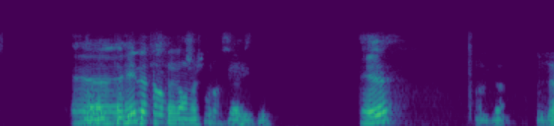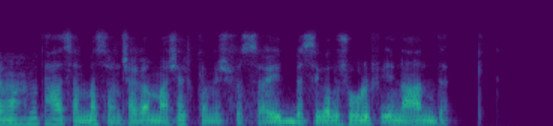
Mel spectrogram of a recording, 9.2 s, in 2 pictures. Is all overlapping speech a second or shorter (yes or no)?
no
